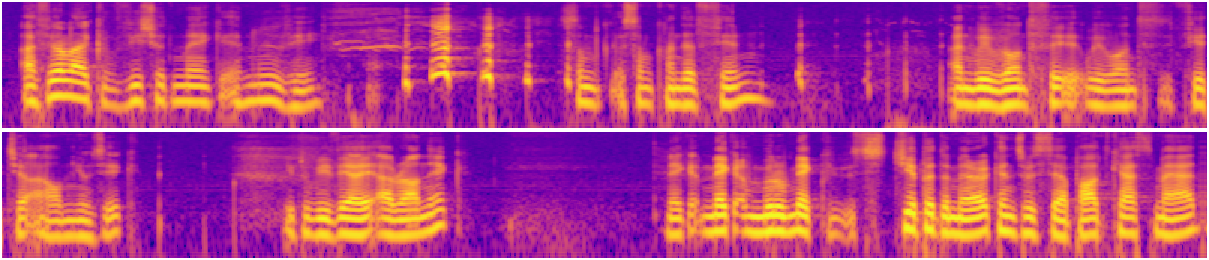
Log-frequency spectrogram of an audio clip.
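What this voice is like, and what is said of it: Put-on German accent. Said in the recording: “maybe that's German... I don't have time for European accents... It's German, but... you nailed it”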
